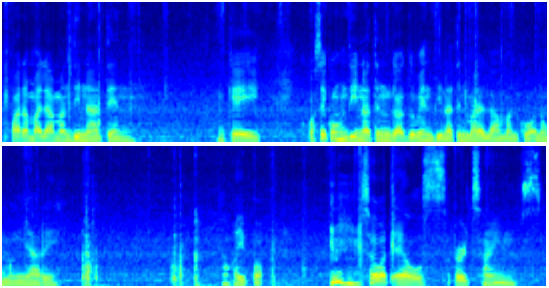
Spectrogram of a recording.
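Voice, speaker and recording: Background noise sits behind a lowish female voice giving a relaxed tarot reading. Speaking with a Filipino accent, she's chatty and comforting, moves between Tagalog and English, and keeps asking "okay?".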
